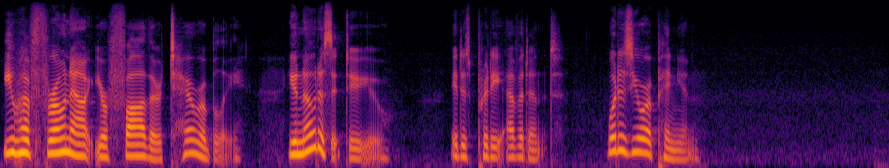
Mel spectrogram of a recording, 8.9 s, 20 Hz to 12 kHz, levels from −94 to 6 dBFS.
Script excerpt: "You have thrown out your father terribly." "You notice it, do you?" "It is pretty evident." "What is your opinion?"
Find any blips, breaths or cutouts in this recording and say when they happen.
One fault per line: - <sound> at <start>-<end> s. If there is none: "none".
none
